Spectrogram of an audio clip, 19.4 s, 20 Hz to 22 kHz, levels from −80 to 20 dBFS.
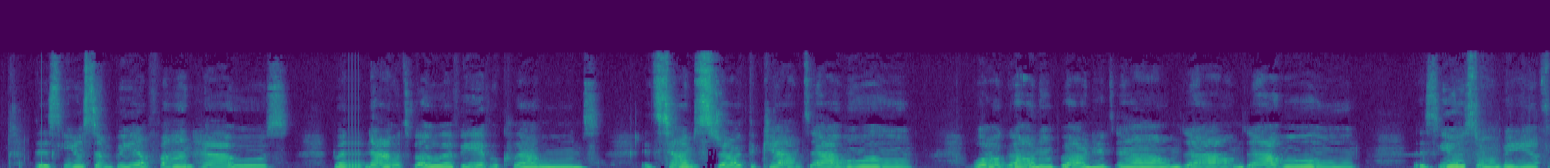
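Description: At 0.52 s a 40 ms piece plays twice, and from 4.36 to 4.52 s another plays five times. This is a repeated buffer: new audio arrived late, so the last block was replayed. It sounds like a stutter, with identical waveform copies and vertical spectrogram lines at each hard join.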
